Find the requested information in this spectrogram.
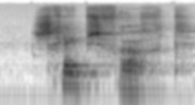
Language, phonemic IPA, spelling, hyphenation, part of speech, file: Dutch, /ˈsxeːps.frɑxt/, scheepsvracht, scheeps‧vracht, noun, Nl-scheepsvracht.ogg
- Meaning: 1. the cargo of a ship 2. a shipload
